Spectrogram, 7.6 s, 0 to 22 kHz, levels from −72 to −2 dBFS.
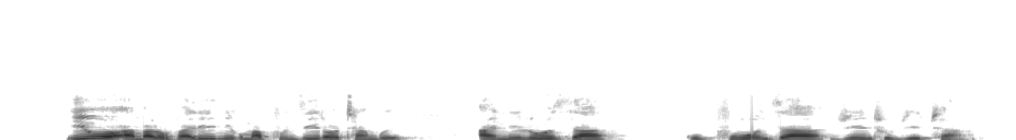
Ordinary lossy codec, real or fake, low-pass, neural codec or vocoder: MP3, 64 kbps; real; 7.2 kHz; none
